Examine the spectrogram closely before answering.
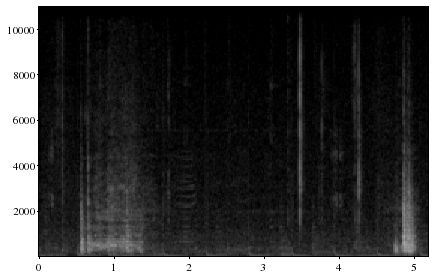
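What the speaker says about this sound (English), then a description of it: "cut the yarn" Scissors cut crochet yarn in a few crisp snips, with a longer rasping cut near the start and another sharp burst near the end. Quieter clicks and handling noises fall in between, and no one speaks.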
